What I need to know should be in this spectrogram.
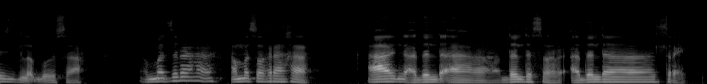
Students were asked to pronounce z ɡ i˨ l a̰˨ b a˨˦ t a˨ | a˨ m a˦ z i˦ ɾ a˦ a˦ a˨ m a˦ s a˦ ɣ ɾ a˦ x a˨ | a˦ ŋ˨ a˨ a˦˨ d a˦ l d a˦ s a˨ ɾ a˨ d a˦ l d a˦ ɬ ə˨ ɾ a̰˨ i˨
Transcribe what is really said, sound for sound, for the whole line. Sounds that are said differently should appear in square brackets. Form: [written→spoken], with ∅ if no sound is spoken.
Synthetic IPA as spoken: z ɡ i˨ l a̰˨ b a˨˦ [t→s] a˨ | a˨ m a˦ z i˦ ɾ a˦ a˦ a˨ m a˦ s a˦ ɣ ɾ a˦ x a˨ | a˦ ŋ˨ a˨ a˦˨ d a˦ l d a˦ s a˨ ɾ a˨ d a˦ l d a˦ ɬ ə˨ ɾ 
